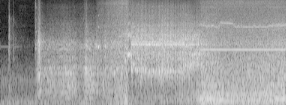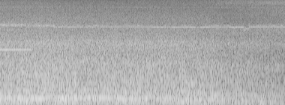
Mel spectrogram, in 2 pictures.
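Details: Nissan Pathfinder after intake manifold work and looped heater thermostatic valve hose: steady high-pitched whistle over idle and revs, suspected vacuum leak; source not found.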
